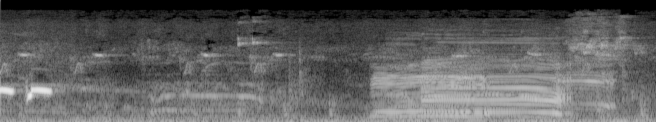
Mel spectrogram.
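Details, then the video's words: A grazing cow on a green pasture hill in the afternoon gives one long, loud moo lasting over a second, after brief bird chirps and a quiet stretch of rural background. "Sound of cows mooing up the green pasture hill in the afternoon"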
